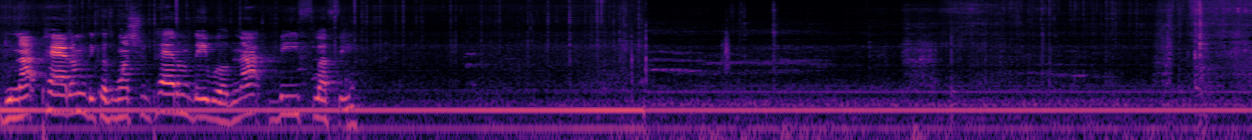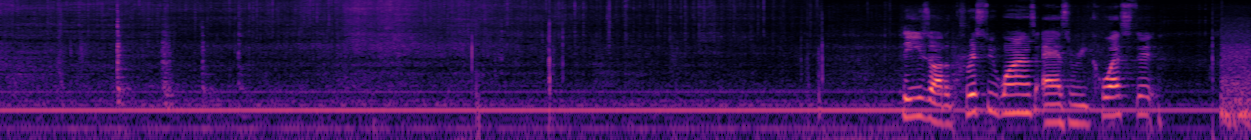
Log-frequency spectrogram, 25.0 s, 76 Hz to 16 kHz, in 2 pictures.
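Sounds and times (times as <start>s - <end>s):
batter sizzling on griddle: 0.0s - 7.4s, 8.0s - 25.0s
steady hum: 0.0s - 25.0s
metal spatula scraping griddle: 9.0s - 9.7s, 11.6s - 15.1s.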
